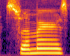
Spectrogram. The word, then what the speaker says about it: SWMRS: The first, we're going to talk about Dayglow, then a band called Swimmers, but it's spelled S-W-M-R-S, like missing the vowels.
